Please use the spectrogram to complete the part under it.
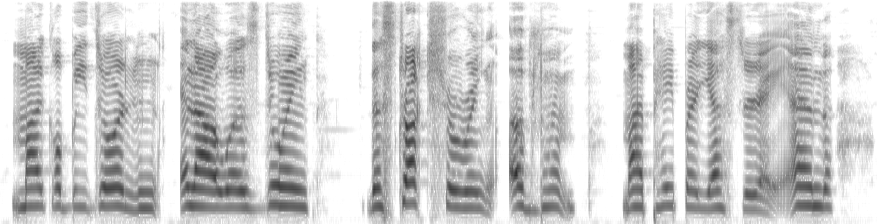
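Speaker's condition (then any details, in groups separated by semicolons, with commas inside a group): Cerebral palsy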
